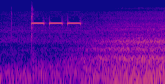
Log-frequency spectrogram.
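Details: Lasko outdoor patio fan salvaged from the trash, after new control switches were soldered onto the board: three short, crisp high beeps as the fast, medium and low buttons are pressed. The panel responds normally.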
